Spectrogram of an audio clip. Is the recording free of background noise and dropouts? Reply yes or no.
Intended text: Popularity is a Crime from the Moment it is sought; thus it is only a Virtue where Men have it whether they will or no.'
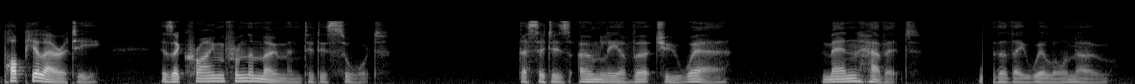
no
